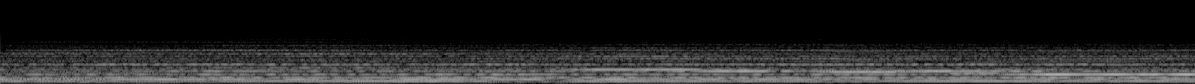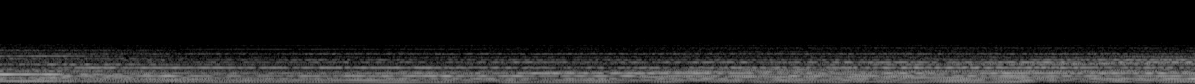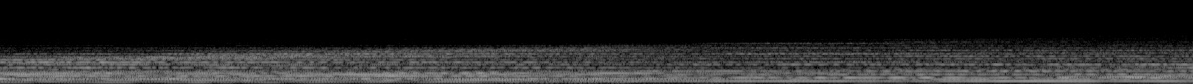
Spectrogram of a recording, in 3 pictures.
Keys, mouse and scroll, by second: 0.8-1.4 scroll down 5, 1.4 middle click, 3.3 s, 5.4-6.3 scroll up 4, 7.2 Tab, 8.5 e, 9.9 click, 12.4 click, 22.1 alt+click, 23.2 s, 25.0 middle click, 25.6 shift+middle click, 27.0 middle click, 27.6 shift+middle click, 28.9 s, 30.2 middle click, 30.7 shift+middle click, 31.9 alt+click, 33.4 e, 34.6 click.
